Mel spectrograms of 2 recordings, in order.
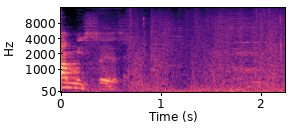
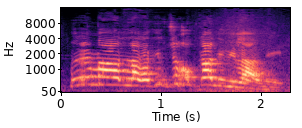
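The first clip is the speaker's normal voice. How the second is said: indignant whine; 9 semitones higher, 3 dB louder than usual. Real, not acted. Indignant complaint at team.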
